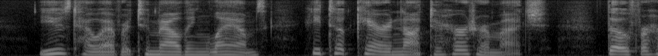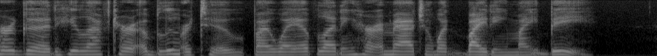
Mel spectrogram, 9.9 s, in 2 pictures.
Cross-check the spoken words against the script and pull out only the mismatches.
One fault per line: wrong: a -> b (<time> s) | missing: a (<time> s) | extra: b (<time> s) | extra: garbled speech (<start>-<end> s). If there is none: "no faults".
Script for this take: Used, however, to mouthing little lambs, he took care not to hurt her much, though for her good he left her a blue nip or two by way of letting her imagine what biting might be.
missing: little (1.6 s)
missing: nip (6.3 s)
